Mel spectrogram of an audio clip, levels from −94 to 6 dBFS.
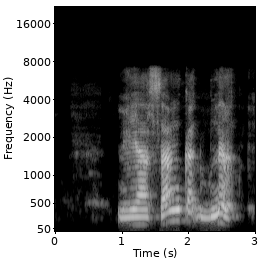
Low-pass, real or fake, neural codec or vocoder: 7.2 kHz; fake; codec, 44.1 kHz, 7.8 kbps, Pupu-Codec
